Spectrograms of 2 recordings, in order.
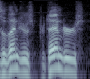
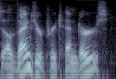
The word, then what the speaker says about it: Avenger Pretenders: This is Avengers Pretenders. I said it wrong. It's Avenger Pretenders.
